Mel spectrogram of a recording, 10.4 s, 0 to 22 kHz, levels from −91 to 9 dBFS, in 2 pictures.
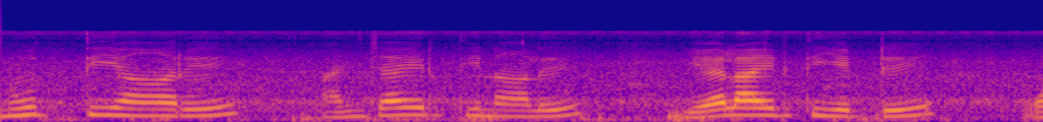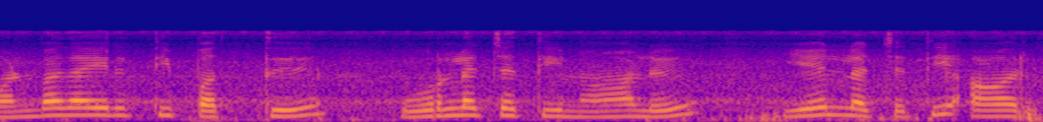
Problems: background conversations at intervals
